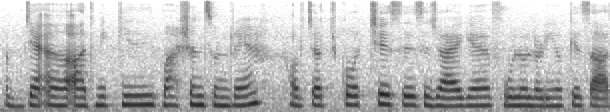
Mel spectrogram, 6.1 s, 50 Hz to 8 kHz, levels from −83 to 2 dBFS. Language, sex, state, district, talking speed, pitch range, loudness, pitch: Hindi, female, Punjab, Kapurthala, 195 wpm, 225-240 Hz, -17 LUFS, 230 Hz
